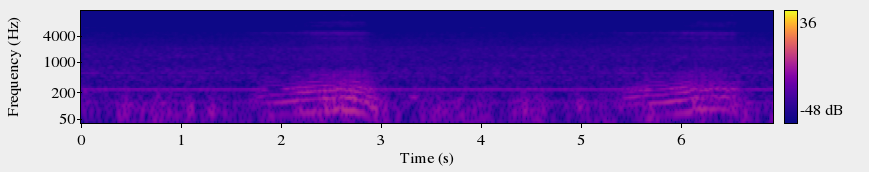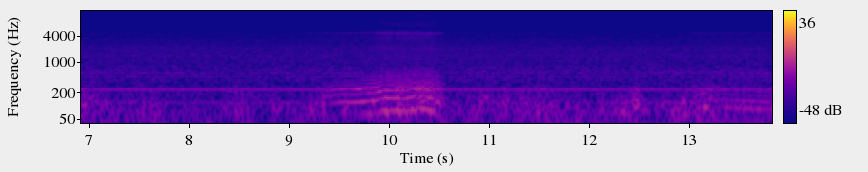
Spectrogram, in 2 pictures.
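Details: Person snoring: three soft, fluttering snores about every four seconds, roughly 15 breaths a minute, over a steady fan hum; snoring.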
